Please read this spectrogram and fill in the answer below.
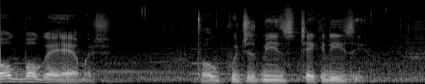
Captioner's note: speaking Gaelic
